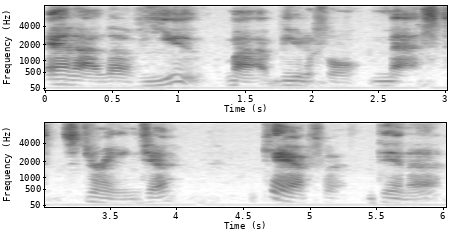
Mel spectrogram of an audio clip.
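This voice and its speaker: A man's voice: fairly low pitch, slow, bright, forceful tone, slightly rough, exaggerated voice, rough recording. A man voicing a seductive, thrill-seeking female cat burglar in a comic book reading, with a purring, teasing, flirty delivery.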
